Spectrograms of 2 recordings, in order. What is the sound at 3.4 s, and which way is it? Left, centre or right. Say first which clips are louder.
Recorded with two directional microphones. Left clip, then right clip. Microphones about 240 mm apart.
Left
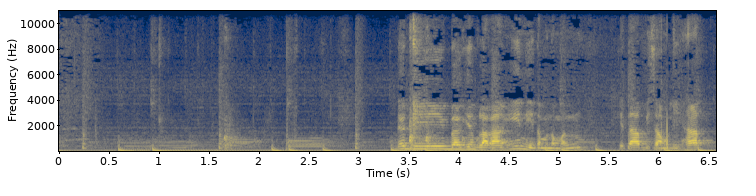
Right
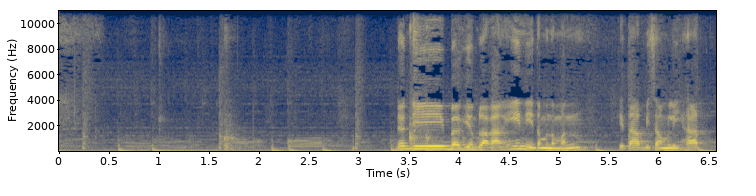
Speech: right 8 dB; right.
